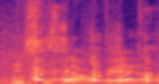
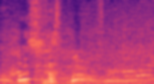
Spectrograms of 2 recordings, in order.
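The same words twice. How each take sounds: First: High breathless disbelief. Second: Lower, laughing through it; laughing disbelief. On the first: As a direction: gasp it out, stunned. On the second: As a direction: laugh it off in shock. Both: Real, not acted. Disbelief watching the fight.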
